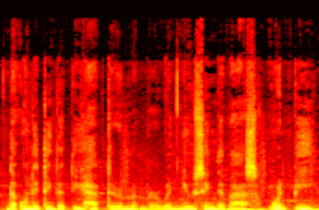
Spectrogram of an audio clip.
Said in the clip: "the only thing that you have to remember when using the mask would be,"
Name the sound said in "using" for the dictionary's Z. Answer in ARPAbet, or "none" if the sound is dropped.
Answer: S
